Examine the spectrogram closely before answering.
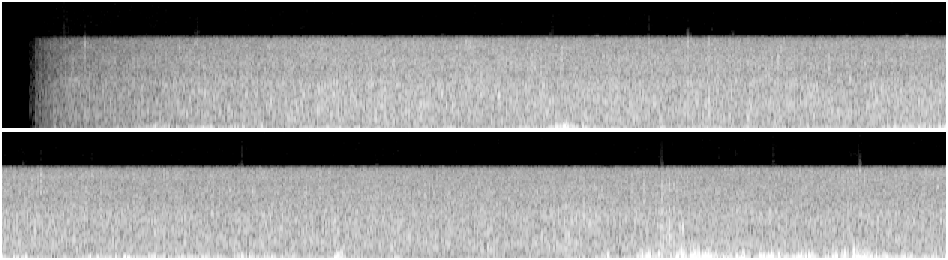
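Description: Steady outdoor rushing noise with irregular low rumbles, which grow stronger about ten seconds in.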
